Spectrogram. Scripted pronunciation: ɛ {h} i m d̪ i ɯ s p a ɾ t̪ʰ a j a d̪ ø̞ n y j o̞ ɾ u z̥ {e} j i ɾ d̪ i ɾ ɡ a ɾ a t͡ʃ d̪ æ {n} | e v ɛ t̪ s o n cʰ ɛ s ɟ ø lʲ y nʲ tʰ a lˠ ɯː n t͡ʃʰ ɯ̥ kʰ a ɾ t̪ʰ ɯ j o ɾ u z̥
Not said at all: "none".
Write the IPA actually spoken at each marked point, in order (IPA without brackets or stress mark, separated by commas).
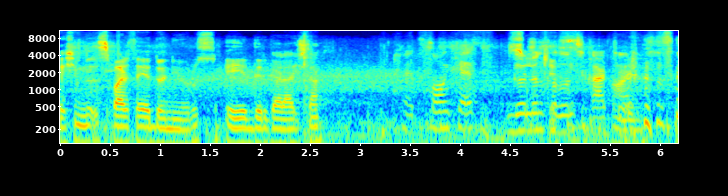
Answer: ʃ, e, n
